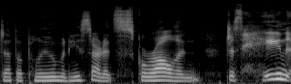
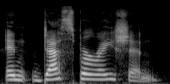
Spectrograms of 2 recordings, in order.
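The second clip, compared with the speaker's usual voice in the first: mock dramatic poetry reading; 8 dB louder than usual. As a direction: ham up the tragic verse.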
